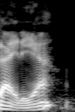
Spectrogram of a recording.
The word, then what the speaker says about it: idea: Alors accent vient tomber dans deuxième syllabe là, one idea. Alors moi c'est idée, vous faites fait trois syllabes vraiment I D A.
